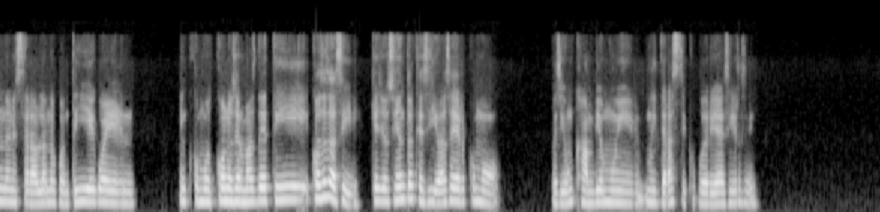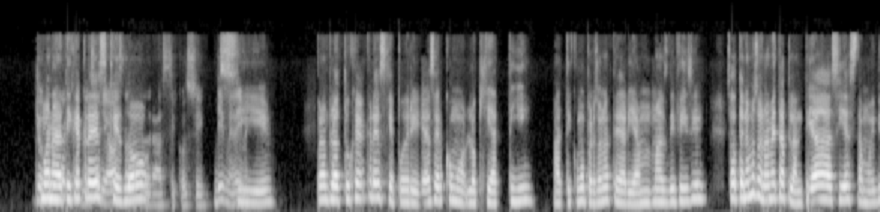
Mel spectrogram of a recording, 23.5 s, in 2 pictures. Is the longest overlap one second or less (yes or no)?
no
